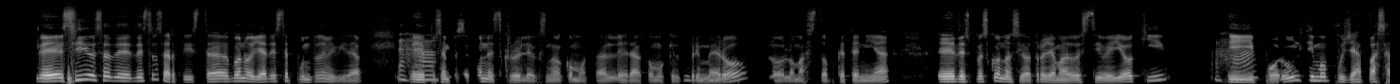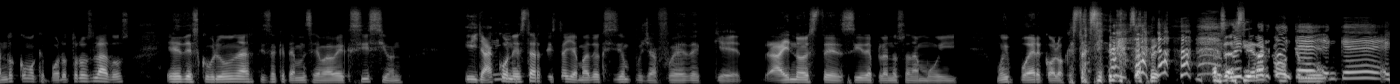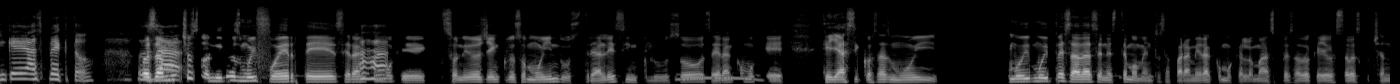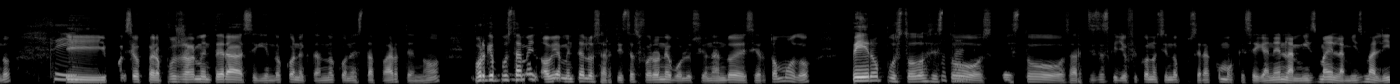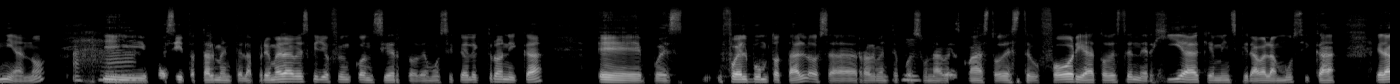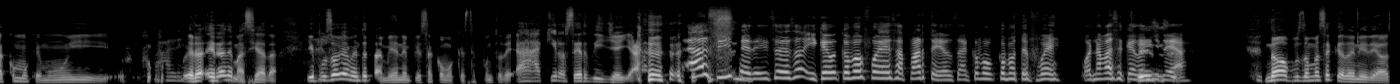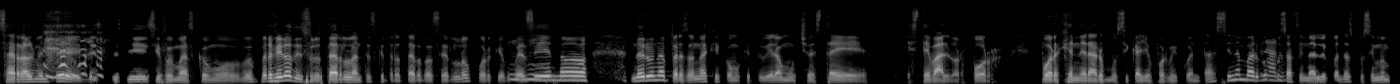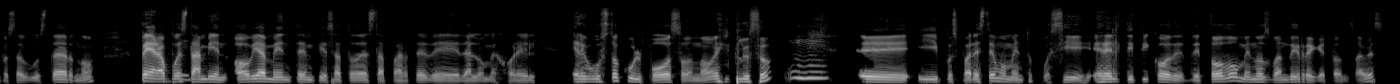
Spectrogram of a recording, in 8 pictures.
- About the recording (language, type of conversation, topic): Spanish, podcast, ¿Cómo describirías la banda sonora de tu vida?
- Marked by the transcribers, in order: tapping; laughing while speaking: "que está haciendo"; laugh; other background noise; laugh; chuckle; laughing while speaking: "incluso"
